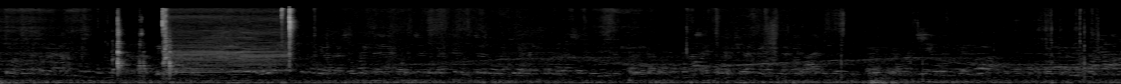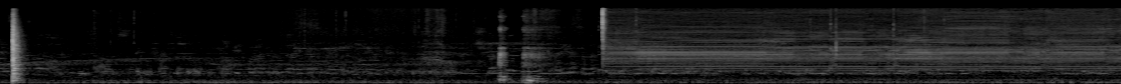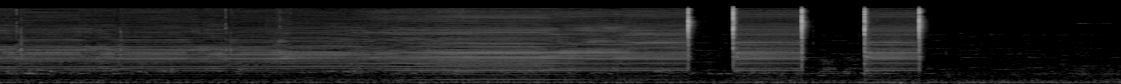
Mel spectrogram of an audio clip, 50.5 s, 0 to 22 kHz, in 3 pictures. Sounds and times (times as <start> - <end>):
Speech: 0.0 - 48.0
Electric shaver, electric razor: 2.5 - 4.4, 25.9 - 45.8, 46.6 - 47.6.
